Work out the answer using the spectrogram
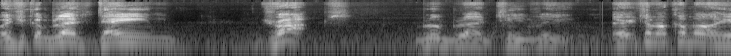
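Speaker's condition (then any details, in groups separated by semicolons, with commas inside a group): Slurred speech; still slurs words occasionally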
